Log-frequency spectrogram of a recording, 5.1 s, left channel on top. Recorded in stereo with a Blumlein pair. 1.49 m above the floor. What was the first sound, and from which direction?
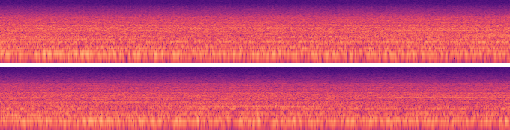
A fan, 60° left.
